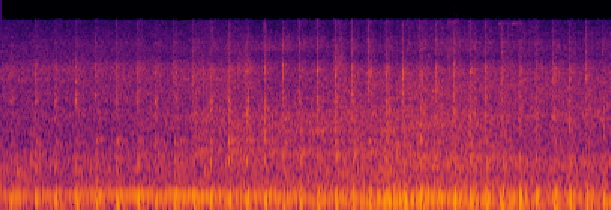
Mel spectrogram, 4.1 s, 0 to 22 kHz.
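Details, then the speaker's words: Yamaha Vega R New motorcycle, which was hard to start cold and would not idle, now idles normally at a steady even beat with a low smooth thrum after the repair. "Seperti itu teman-teman ya, nyalanya sudah normal, lamsamnya sudah normal, hidup juga, tidak perlu capek-capek nyala sampai 20 kali teman-teman."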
